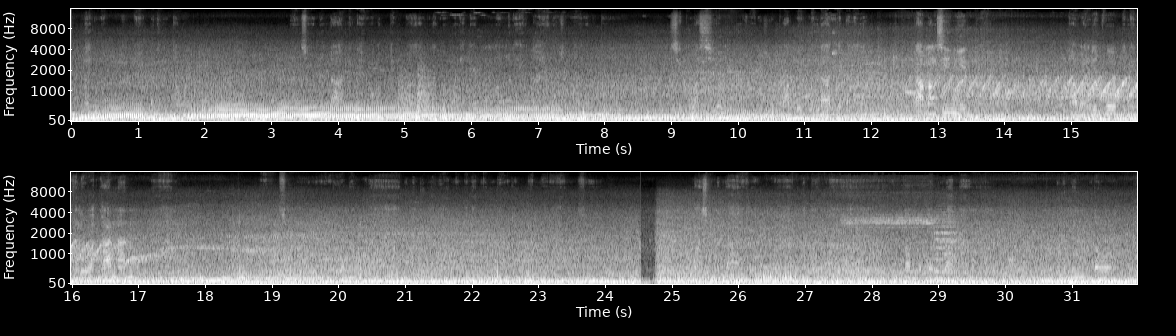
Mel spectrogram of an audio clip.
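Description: Motorcycle engine running while riding through dense city traffic, with steady road and traffic noise. About halfway there is a brief warbling electronic tone, and near the end a short run of beeps.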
